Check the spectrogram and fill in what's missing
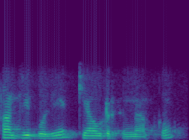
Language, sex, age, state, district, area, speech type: Hindi, male, 45-60, Madhya Pradesh, Bhopal, urban, conversation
